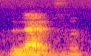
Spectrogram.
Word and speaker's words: lève: Na terceira pessoa do plural, il, elle, vai acontecer o que aconteceu lá no singular, né? Porque a última sílaba é uma sílaba fraca, então a vogal E que vem antes, ela ganha o som de E e ganha um acento grave.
